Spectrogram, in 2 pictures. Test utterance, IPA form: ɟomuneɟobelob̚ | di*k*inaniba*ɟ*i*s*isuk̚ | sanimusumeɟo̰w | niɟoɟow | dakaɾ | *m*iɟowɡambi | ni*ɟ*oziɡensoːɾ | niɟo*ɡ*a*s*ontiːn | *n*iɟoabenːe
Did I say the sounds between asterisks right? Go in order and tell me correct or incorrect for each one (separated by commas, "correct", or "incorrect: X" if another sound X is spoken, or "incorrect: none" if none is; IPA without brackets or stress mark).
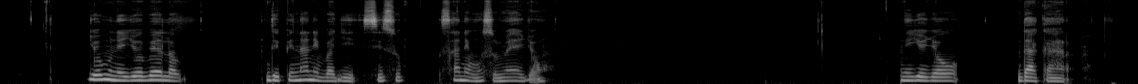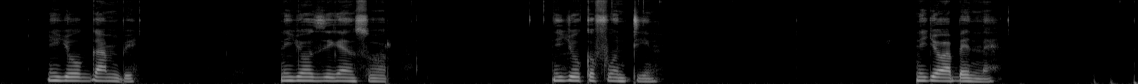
incorrect: p, correct, correct, incorrect: n, correct, incorrect: k, incorrect: f, correct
